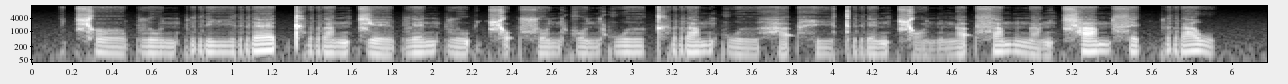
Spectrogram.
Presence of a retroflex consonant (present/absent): absent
